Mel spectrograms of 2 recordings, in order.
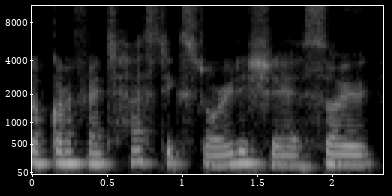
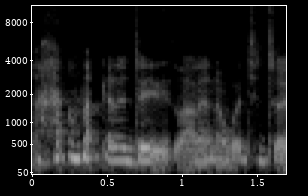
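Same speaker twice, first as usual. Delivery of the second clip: put-on high, tearful crying voice, at a loss; 5 semitones higher than usual. Recounting sitting with her best friend, unsure what to do, retelling her own crying. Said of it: "I'm crying, just going".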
